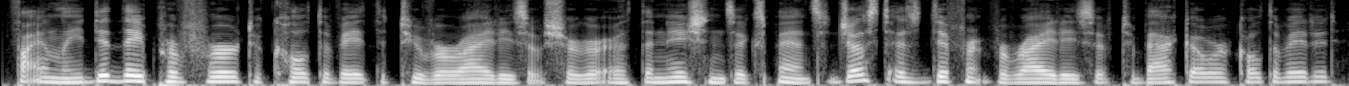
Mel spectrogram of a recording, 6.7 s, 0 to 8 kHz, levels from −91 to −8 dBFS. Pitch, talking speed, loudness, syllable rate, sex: 145 Hz, 205 wpm, -19 LUFS, 6.8 syllables/s, male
